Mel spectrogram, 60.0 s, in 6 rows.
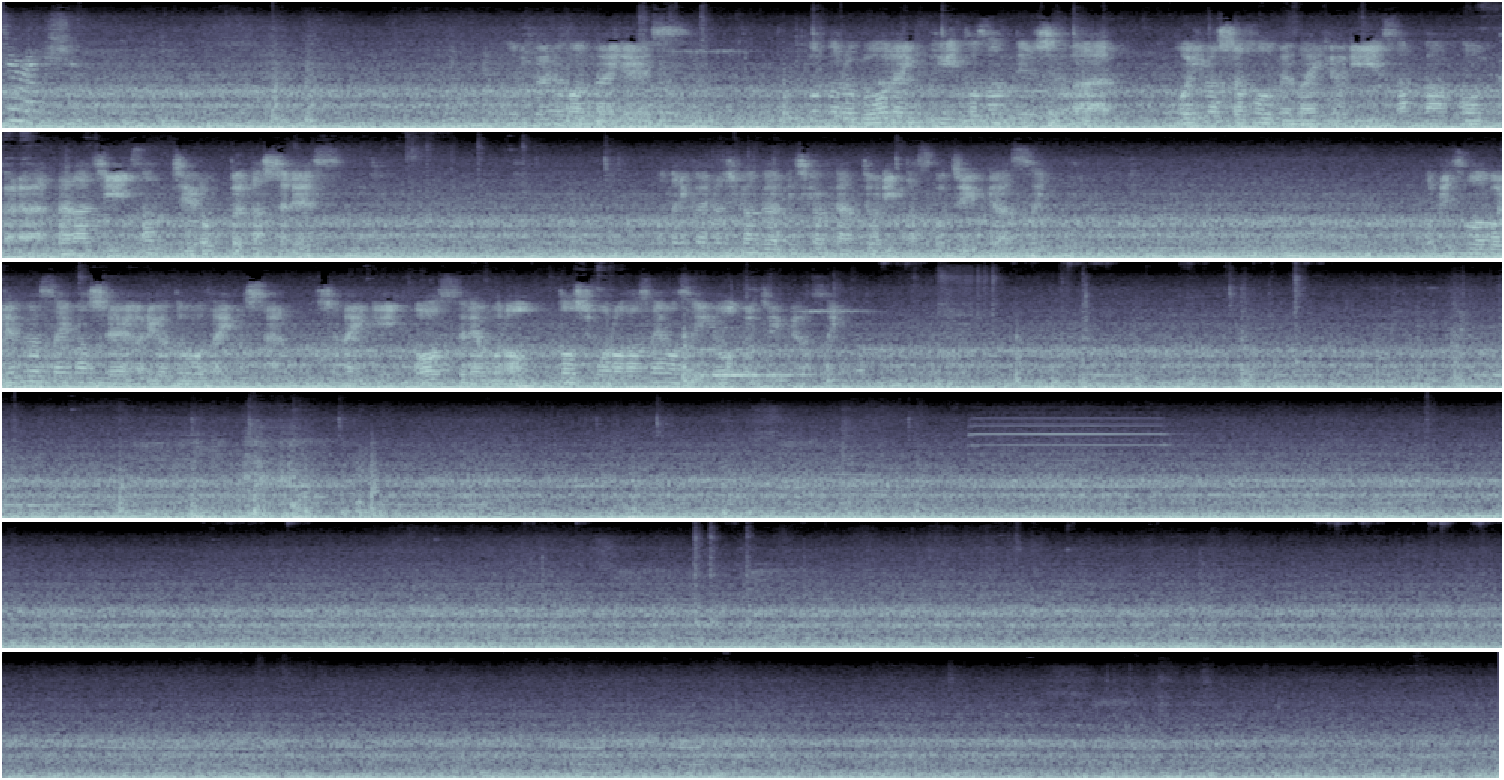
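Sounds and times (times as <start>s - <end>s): train wheels rumbling on rails: 0.0s - 59.9s
brief high ringing tone: 36.4s - 37.9s.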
